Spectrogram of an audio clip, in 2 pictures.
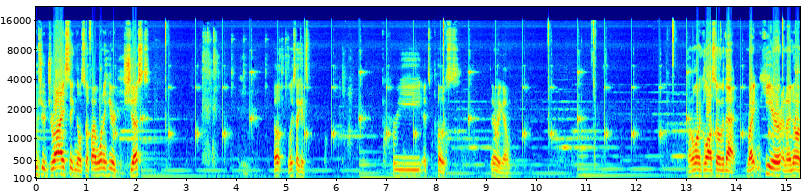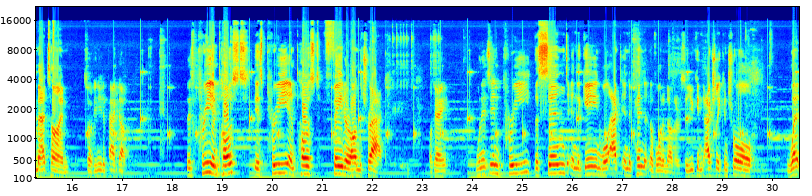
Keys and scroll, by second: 14.9 alt+super+8.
